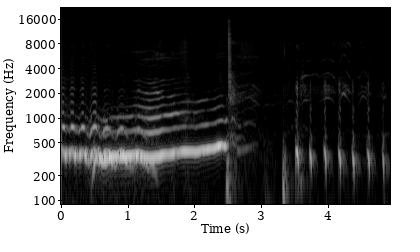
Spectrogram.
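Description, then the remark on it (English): A person imitates howler monkey calls, first with a long, wavering, rising howl, then a short pause and a rhythmic series of about eight quick, grunting hoots. “Now enjoy the next 20 minutes of howler monkey noises. Done not very well.”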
